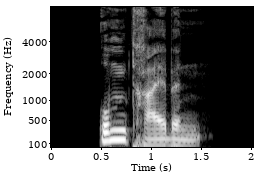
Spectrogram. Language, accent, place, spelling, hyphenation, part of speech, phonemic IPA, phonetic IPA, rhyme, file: German, Germany, Berlin, umtreiben, um‧trei‧ben, verb, /ˈʊmˌtʁaɪ̯bən/, [ˈʊmˌtʁaɪ̯bn̩], -aɪ̯bən, De-umtreiben.ogg
- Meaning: 1. to drive around 2. to worry (someone)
